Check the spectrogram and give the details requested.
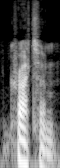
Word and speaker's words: kratom: This kratum. Yes. We deal with traditional leaf from Indonesia. No synthetics, nothing, just all natural. Tell me more about and and am I pronouncing it correctly? Catum.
